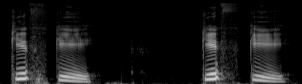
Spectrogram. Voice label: "kerke", Muscogee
